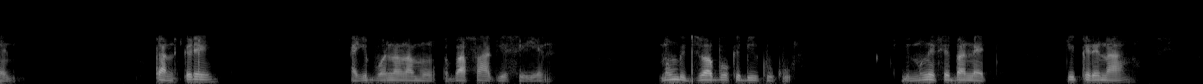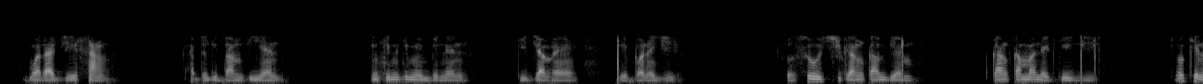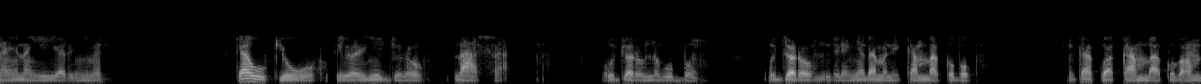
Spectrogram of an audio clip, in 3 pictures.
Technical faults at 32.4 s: GSM full-rate codec; lost GSM frames

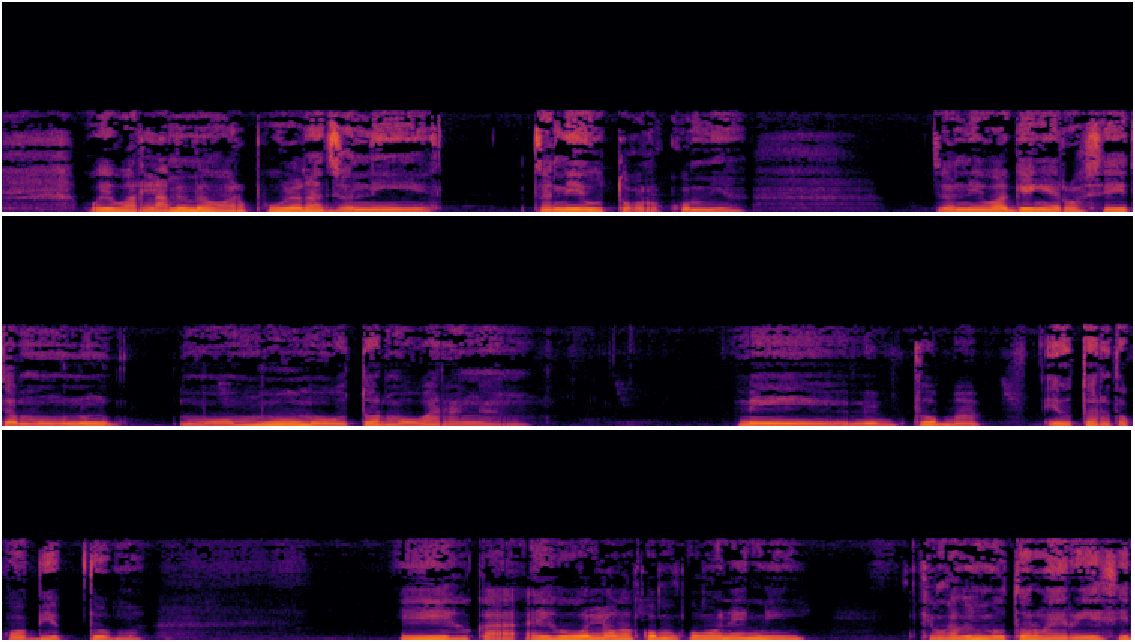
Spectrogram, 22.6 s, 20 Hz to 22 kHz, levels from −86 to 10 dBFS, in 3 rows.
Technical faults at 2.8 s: MP3 compression

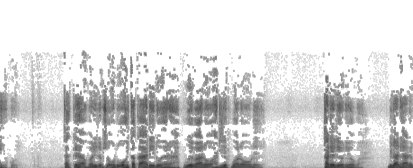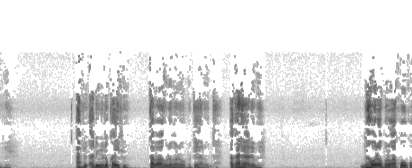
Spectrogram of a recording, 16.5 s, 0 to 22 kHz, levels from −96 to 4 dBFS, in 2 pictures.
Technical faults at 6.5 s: MP3 compression; pre-echo

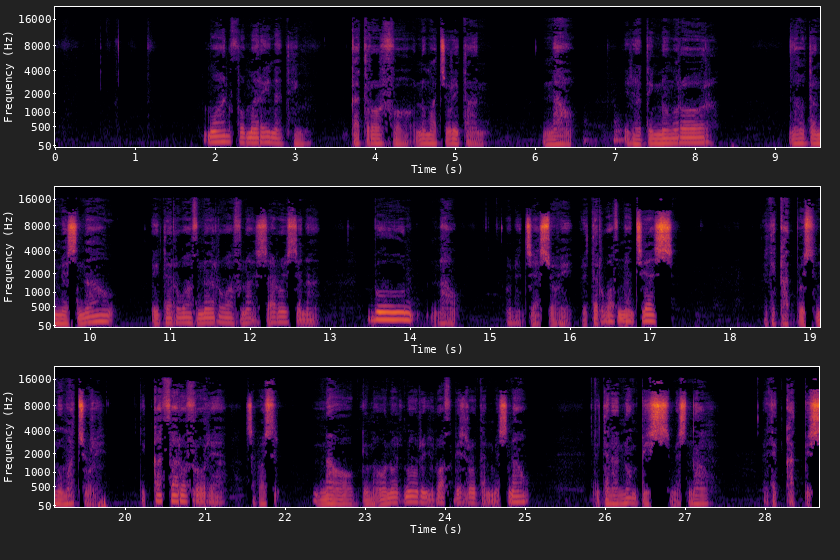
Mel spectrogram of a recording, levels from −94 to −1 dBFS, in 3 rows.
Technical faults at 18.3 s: generation loss

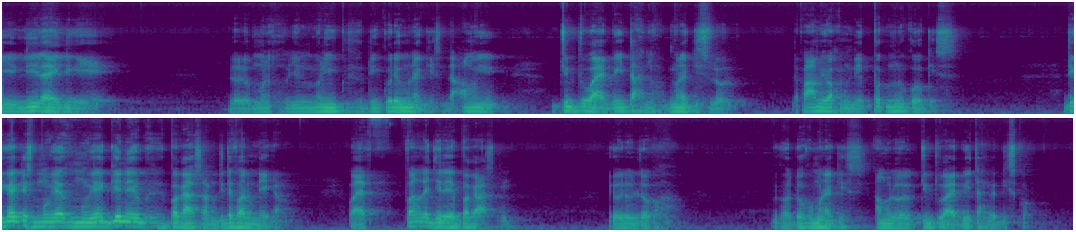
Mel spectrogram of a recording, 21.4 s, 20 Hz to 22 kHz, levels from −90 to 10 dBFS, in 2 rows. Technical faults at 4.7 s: none

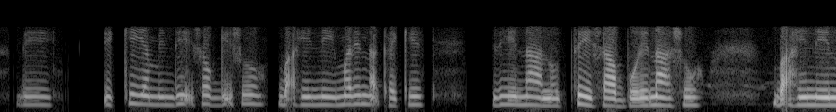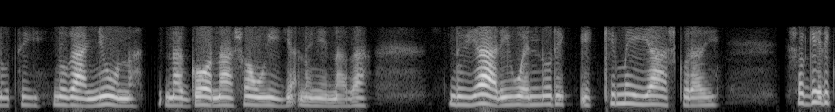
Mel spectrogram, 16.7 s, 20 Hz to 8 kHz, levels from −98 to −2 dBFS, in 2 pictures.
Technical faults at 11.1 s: Bluetooth CVSD headset codec

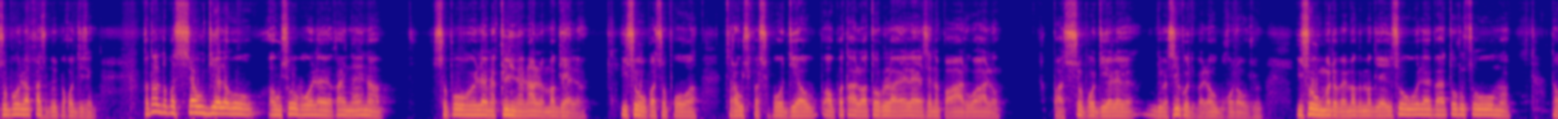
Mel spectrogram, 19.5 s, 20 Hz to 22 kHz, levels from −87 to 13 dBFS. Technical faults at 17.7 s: none

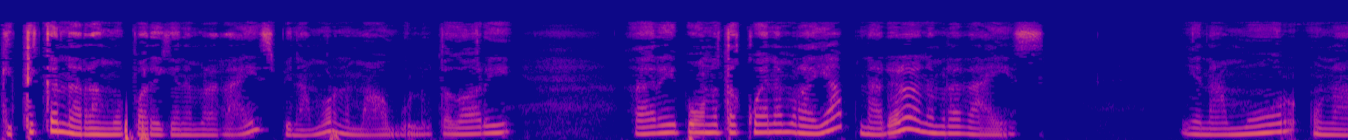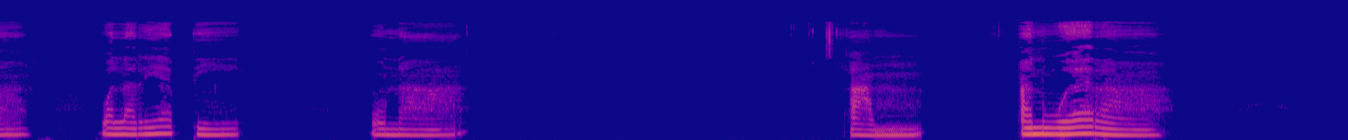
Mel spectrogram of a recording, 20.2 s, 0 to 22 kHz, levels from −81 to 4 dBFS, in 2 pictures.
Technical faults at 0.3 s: MP3 compression; pre-echo

